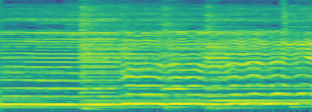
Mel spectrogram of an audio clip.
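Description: A woman singing long held notes with vibrato into a handheld microphone, sliding up into the first note, with quiet musical accompaniment underneath.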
